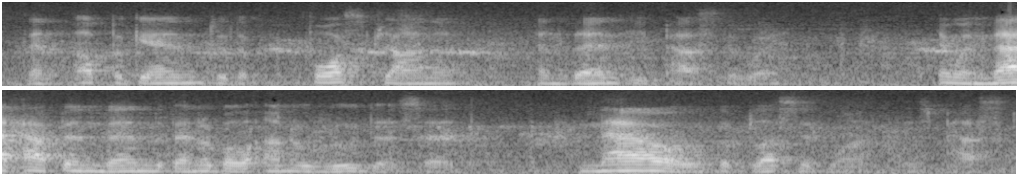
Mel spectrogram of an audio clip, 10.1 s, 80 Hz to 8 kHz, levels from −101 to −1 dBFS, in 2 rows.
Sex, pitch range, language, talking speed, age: male, 95-115 Hz, English, 160 wpm, 50-69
